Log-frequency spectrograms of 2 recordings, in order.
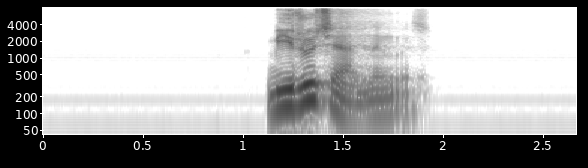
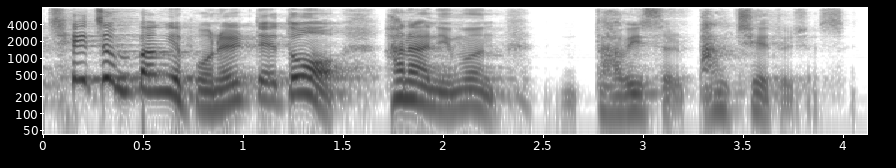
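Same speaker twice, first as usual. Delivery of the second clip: loud, raised preacher's voice; forceful preaching; 4 semitones higher, 7 dB louder than usual. Real, not acted. Preacher warning congregation that God may wait, forcefully. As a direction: drive each example home to the congregation.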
